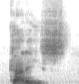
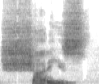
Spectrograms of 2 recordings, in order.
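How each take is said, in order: First: The word begins with a 'k' sound. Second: The word begins with an 'sh' sound. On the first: "Ou cariz, melhor dizendo" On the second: "ou como alguns dizem"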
